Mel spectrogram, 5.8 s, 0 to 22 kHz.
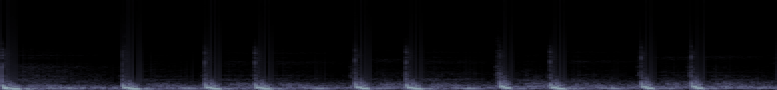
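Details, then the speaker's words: Synthetic heartbeat sound effect made with the Serum software synthesizer in Logic Pro X, low-pass filtered to sound enclosed in a chest: deep, muffled lub-dub thumps at about 56 per minute; not a real heart. "so we activate our filter and here we need to make some slight adjustments to make it sound as a our heartbeat we're gonna cut it a lot and that would be it"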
